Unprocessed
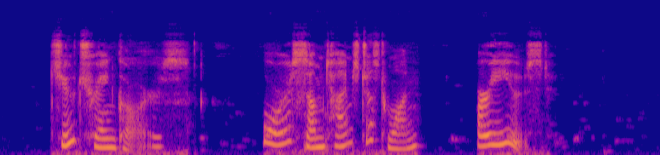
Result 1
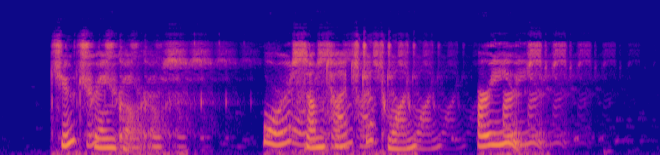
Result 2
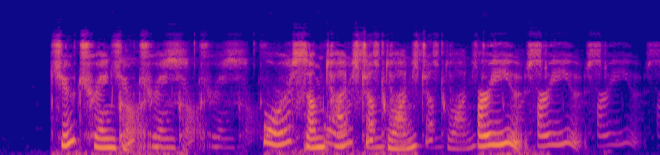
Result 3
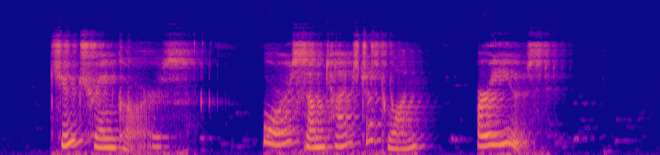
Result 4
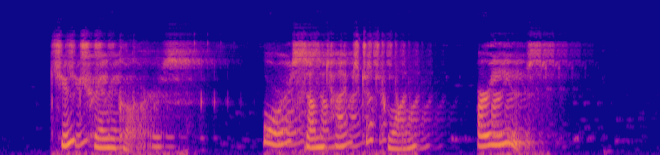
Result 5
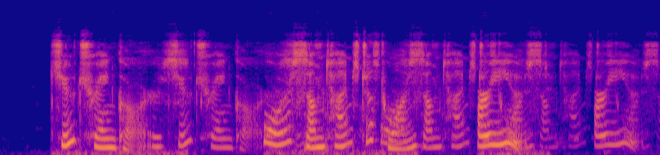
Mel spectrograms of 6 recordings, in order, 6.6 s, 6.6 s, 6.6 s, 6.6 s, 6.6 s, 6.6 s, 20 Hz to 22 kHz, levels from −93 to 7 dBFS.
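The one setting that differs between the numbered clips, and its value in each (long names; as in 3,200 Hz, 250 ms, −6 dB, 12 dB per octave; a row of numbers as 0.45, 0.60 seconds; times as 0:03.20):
feedback echo with a high-pass in the loop, delay time: 248, 596, 81, 132, 1,167 milliseconds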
